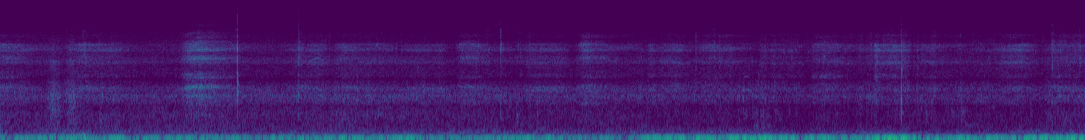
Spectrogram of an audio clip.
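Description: Steady low wind rumble on the microphone of an action camera on a stand-up paddleboard, over sloshing sea water, with a few sharper splashes from paddle strokes and small waves.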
